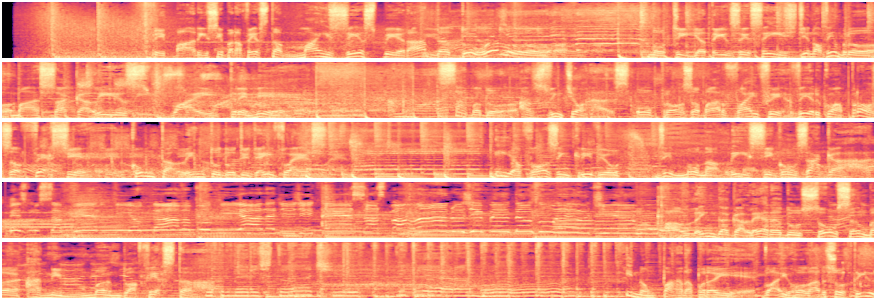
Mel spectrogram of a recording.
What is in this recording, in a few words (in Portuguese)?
LOCUTOR; chamadas; Prosa Bar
